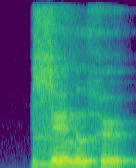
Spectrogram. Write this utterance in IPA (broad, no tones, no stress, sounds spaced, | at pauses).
ɮ e l ɯ h ø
